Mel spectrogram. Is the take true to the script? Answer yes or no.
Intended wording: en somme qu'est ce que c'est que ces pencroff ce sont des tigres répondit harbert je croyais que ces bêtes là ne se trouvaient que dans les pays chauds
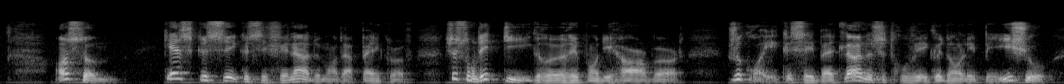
no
